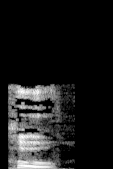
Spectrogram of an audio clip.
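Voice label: "who", American English; vowel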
